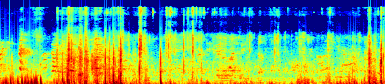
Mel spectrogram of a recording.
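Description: Footsteps crunch on gravel and stone.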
